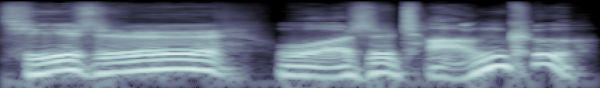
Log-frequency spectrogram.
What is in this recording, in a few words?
Male Night Elf MIRROR GREETINGS, zh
